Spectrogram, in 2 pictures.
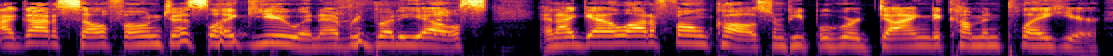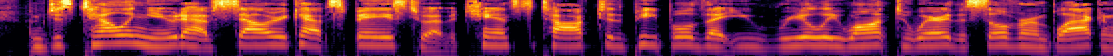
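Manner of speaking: ordinary talk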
